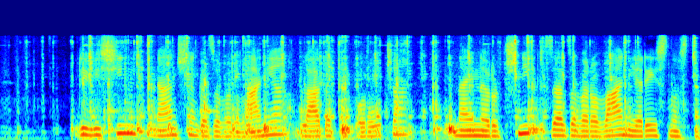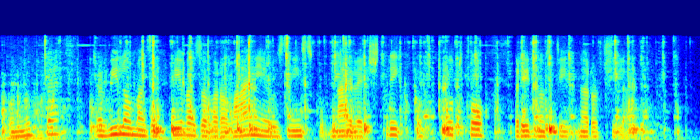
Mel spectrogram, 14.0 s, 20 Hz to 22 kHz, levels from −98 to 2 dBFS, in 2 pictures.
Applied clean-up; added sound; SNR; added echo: neural mask model RNNoise.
